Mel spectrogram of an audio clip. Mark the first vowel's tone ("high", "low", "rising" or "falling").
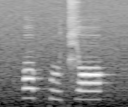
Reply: high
